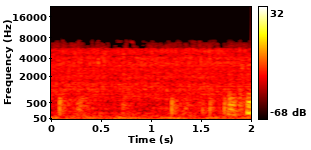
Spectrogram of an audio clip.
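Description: Filet steaks frying in butter and garlic in a pan, a steady quiet sizzle, with a few light clicks of a wire whisk against a bowl.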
